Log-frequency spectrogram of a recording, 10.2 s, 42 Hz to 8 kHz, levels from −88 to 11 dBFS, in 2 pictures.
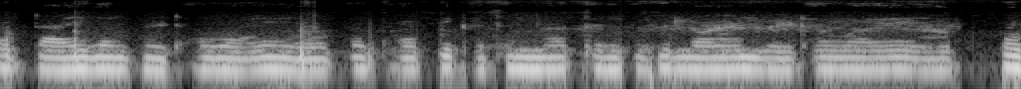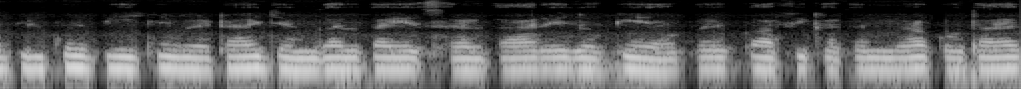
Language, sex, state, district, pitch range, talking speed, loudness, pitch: Hindi, male, Chhattisgarh, Jashpur, 130-140 Hz, 195 wpm, -15 LUFS, 135 Hz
